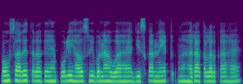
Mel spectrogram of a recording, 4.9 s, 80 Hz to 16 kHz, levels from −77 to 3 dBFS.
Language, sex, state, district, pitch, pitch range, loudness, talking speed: Hindi, female, Jharkhand, Palamu, 175 Hz, 170-180 Hz, -17 LUFS, 210 wpm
